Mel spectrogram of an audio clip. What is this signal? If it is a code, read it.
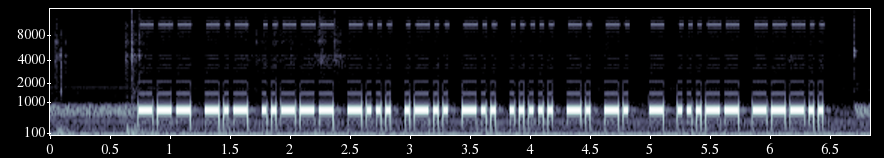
Morse code, heard as a keyed tone, about 30 wpm, 690 Hz. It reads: OK2BLD 5NN T38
